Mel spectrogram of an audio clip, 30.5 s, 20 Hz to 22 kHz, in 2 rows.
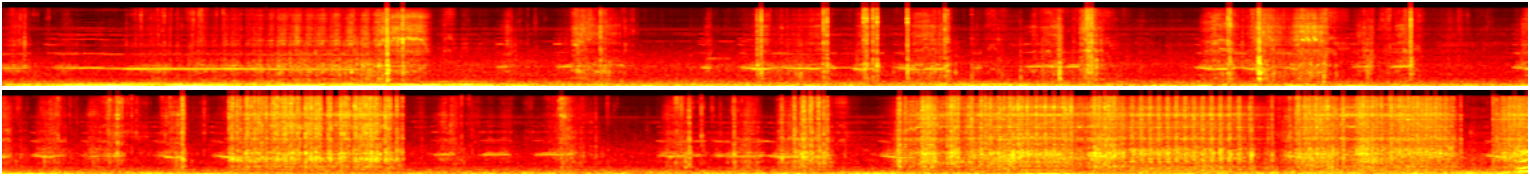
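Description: Small electric motor and gearbox of a WPL C24 RC crawler truck whining in short throttle blips while its tyres scrabble and knock on rock. Near the end come longer, louder stretches of the drivetrain run hard as it climbs.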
